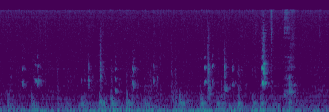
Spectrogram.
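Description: Dry-erase marker squeaking and ticking faintly on a whiteboard in short, irregular strokes as words are written.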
